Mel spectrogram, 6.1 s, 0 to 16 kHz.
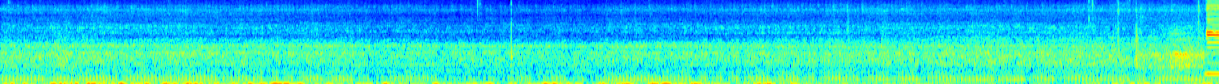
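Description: Honda CBR600RR inline-four engine running steadily at low revs as the bike rolls slowly along.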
